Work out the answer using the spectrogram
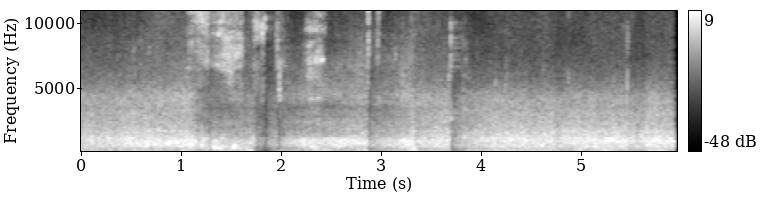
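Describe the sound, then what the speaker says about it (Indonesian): Steady rain falls throughout, a dense even hiss of drops with a few sharper knocks and taps standing out briefly. "Hari ini hujan dari siang"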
